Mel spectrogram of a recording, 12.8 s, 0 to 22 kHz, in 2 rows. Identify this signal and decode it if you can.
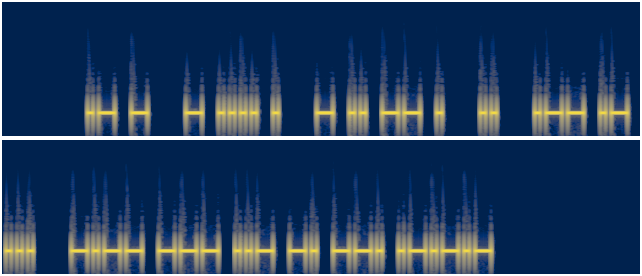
Morse code, heard as a keyed tone, about 22 wpm, 700 Hz. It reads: AT THE TIME I WAS YOUNG.
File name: practice / 22wpm / Sentences with 3-Word Phrases - 22wpm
